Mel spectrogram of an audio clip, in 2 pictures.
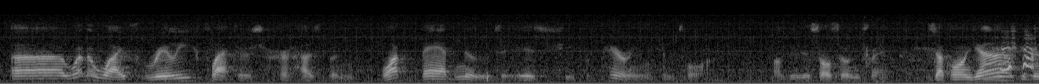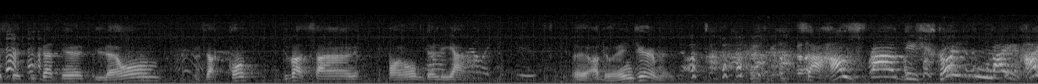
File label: german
